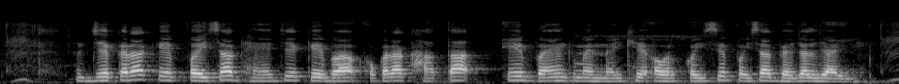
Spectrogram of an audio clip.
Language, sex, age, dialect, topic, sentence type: Bhojpuri, male, 31-35, Southern / Standard, banking, question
